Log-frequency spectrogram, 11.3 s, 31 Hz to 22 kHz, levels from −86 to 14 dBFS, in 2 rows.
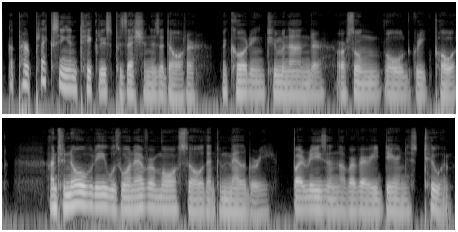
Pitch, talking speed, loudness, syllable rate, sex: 105 Hz, 185 wpm, -19 LUFS, 5.4 syllables/s, male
